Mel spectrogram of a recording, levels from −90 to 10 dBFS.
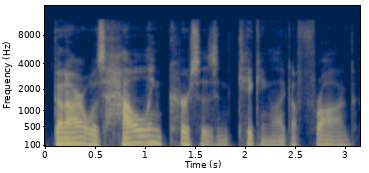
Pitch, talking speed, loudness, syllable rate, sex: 105 Hz, 170 wpm, -21 LUFS, 4.4 syllables/s, male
